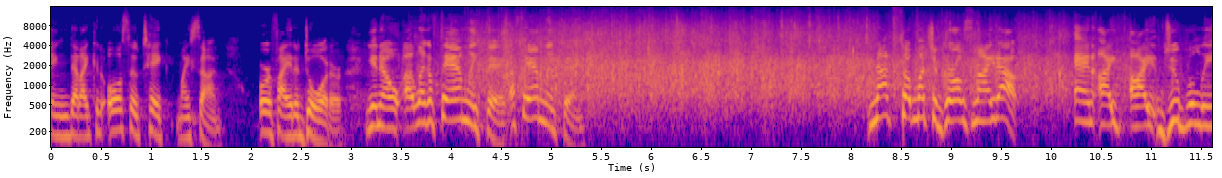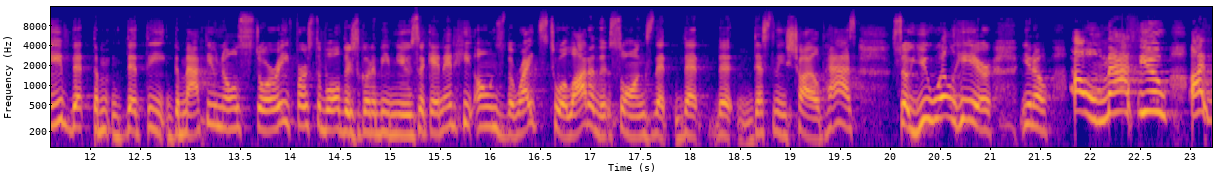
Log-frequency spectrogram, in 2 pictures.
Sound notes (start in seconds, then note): 5.1 audience clapping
